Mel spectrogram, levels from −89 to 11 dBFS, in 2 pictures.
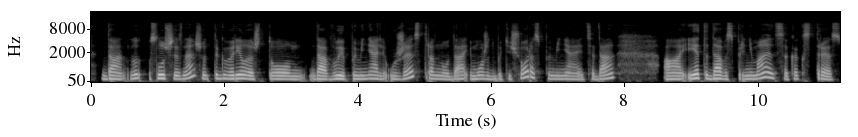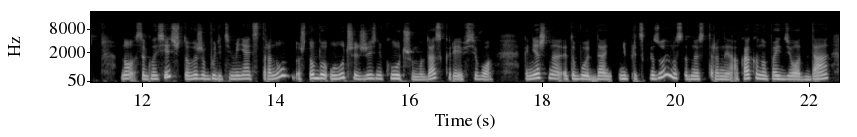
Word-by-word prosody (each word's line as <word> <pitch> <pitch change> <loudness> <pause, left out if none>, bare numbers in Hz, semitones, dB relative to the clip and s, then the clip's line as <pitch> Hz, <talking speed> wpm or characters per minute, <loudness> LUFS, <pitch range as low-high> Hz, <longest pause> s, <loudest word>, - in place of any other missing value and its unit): Да. 185 -2 +2
Ну, 220 +3 +1
слушай, 215 -3 +4
знаешь, 240 - -1
вот 195 -2 -2
ты 215 - +2
говорила, 205 -1 +4
что, 180 -1 0
да, 180 -2 +3
вы 185 +3 +4
поменяли 190 +1 0
уже 190 - 0
страну, 195 - -2
да, 195 +4 0
и, - - -6
может 185 -1 0
быть, 170 - -6
ещё 240 - 0
раз 285 -5 0
поменяете, 185 -4 -4
да. 195 +10 0 0.7
А, 175 0 +2
и - - -2
это, 225 0 +6
да, 205 +2 +5
воспринимается 195 - 0
как 185 +2 -6
стресс. 175 - -3 0.4
Но 205 +1 0
согласись, 195 - -1
что 200 - -4
вы 205 +4 +2
же 205 -1 -1
будете 185 -1 -3
менять 195 +2 -1
страну, 205 - -1 0.2
чтобы 220 -1 +4
улучшить 205 0 0
жизнь 210 +2 -1
к 195 - -16
лучшему, 180 -7 +1
да, 180 +9 0
скорее 180 -7 -4
всего? 180 -3 -5 0.4
Конечно, 230 +5 +1
это 200 0 -1
будет, 185 -1 +1
да, 185 -1 +1 0.2
непредсказуемо 200 - +1
с 230 - -8
одной 180 -1 -1
стороны, 175 -1 -3
а 185 - -5
как 215 +6 +1
оно 205 -4 +2
пойдет, 175 -3 0
да, 205 +8 +1
195 Hz, 150 wpm, -22 LUFS, 180-210 Hz, 0.7 s, это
